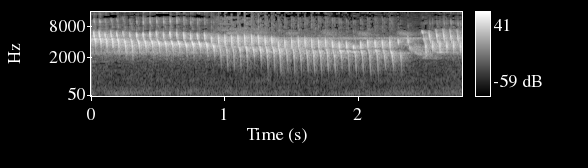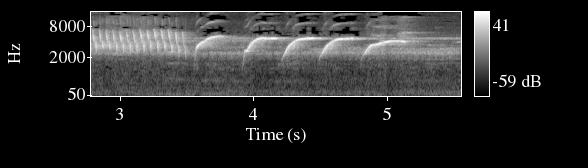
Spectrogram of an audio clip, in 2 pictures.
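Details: Belgian canary pouring out a dense buzzy rolling trill for over three seconds, then switching to four loud upswept whistles spaced evenly.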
